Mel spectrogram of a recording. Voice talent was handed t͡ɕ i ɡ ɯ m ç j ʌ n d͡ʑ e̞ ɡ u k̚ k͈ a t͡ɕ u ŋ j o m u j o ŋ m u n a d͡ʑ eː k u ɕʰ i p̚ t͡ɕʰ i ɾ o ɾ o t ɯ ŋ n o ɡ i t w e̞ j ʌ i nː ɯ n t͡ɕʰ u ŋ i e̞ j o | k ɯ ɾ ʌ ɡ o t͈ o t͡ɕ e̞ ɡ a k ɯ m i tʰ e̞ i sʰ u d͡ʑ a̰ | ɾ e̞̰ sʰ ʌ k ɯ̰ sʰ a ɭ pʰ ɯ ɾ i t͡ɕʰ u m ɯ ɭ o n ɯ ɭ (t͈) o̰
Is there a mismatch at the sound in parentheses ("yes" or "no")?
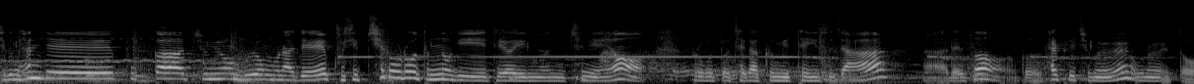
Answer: no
